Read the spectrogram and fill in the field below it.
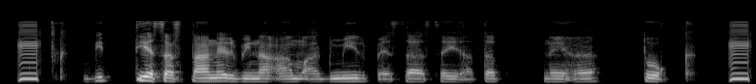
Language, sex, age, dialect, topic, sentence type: Magahi, male, 25-30, Northeastern/Surjapuri, banking, statement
